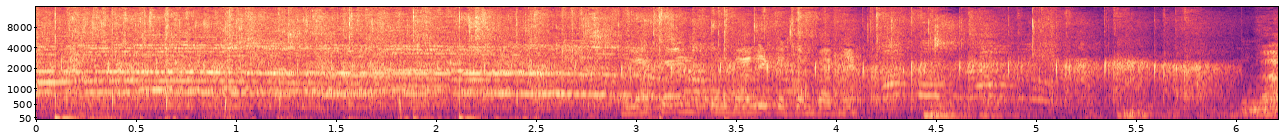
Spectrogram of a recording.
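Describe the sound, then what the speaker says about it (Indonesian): A classroom audience applauds a student group, steady clapping and some cheering filling the room while a teacher's voice speaks over it. "kita berikan tepuk tangan untuk kelompok 1"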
